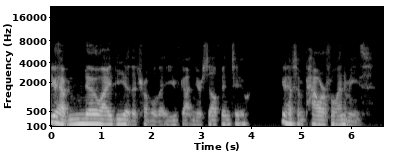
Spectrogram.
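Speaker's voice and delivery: smirking, self-satisfied tone. Narrator voices a character leaning forward at the player, smug smirking. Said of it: "he kind of leans forward and smirks at you".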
